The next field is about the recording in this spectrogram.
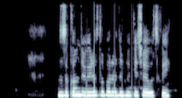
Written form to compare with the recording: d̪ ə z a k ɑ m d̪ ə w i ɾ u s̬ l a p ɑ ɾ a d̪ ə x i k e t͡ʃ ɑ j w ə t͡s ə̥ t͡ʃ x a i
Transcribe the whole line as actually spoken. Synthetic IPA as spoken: d̪ ə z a k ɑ m d̪ ə w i ɾ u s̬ l a p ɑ ɾ a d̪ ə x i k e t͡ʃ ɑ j w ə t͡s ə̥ x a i

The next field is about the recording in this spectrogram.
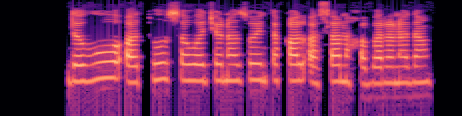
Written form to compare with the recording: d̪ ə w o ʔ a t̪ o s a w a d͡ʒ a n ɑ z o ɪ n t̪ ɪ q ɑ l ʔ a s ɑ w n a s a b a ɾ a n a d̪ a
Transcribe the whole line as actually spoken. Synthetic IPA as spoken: d̪ ə w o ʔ a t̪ o s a w a d͡ʒ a n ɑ z o ɪ n t̪ ɪ q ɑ l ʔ a s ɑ n a x a b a ɾ a n a d̪ a

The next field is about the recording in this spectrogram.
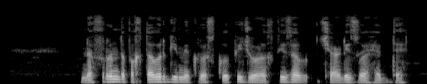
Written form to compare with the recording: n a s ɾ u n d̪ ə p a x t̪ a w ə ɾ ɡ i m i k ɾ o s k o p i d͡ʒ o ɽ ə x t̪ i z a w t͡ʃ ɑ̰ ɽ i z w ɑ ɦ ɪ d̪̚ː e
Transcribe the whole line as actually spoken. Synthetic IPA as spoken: n a f ɾ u n d̪ ə p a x t̪ a w ə ɾ ɡ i m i k ɾ o s k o p i d͡ʒ o ɽ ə x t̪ i z a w t͡ʃ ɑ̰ ɽ i z w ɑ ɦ ɪ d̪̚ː e

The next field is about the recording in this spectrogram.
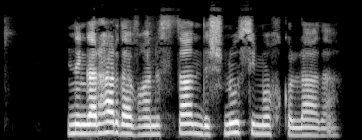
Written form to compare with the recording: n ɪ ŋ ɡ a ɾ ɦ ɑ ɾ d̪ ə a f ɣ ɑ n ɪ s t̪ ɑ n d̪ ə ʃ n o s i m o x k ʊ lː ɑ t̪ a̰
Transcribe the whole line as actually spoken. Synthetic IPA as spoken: n ɪ ŋ ɡ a ɾ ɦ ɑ ɾ d̪ ə a f ɣ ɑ n ɪ s t̪ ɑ n d̪ ə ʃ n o s i m o x k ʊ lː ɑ d̪ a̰

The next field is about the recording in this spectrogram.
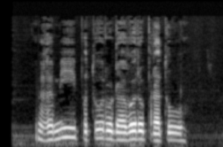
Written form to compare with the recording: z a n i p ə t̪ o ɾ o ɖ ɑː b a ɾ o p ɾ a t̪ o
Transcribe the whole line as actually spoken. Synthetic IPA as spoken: ɣ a m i p ə t̪ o ɾ o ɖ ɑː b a ɾ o p ɾ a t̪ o

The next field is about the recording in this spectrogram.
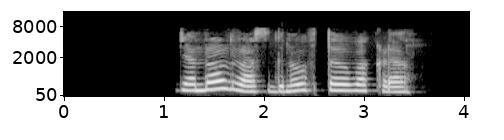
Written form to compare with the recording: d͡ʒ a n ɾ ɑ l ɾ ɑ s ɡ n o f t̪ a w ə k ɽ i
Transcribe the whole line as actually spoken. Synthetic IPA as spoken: d͡ʒ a n ɾ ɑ l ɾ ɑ s ɡ n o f t̪ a w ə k ɽ a

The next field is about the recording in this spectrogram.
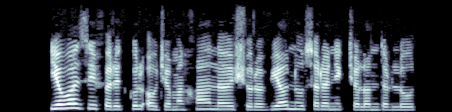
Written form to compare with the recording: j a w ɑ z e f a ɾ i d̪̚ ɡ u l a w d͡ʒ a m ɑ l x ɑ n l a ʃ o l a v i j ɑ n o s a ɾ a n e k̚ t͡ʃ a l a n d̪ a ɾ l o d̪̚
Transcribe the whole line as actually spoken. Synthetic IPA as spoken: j a w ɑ z e f a ɾ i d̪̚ ɡ ʊ l a w d͡ʒ a m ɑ l x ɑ n l a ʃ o ɾ a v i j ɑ n o s a ɾ a n e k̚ t͡ʃ a l a n d̪ a ɾ l o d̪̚

